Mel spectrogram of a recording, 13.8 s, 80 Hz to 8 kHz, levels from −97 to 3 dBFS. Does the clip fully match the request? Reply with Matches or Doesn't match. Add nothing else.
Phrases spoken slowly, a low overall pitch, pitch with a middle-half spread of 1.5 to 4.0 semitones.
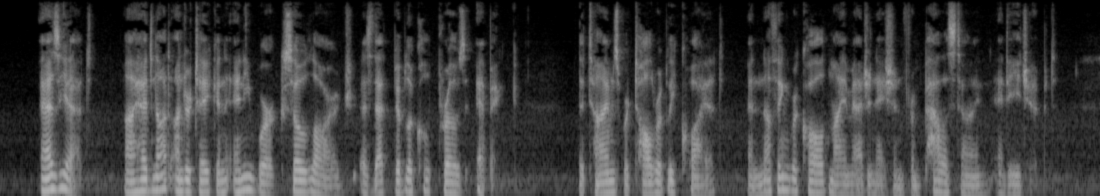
Matches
